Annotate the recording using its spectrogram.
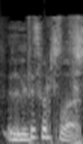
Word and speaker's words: лицоплат: Лицоплат. Это что-то вроде листопада. – Да. Ну вот именно лицоплат надо такое ударение делать.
